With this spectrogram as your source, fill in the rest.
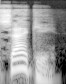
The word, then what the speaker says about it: sake: It is more palatable to most foreigners than the Japanese sake, pronounced saki, which tastes like a mixture of kerosene and onions.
